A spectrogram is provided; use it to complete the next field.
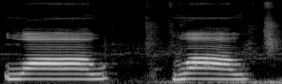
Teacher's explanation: हम जब तक होंठों को गोल नहीं करेंगे हमारी वाव अदा नहीं होगी। होंठों को गोल करने से वाव अदा होती है। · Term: होंठों की गोलाई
